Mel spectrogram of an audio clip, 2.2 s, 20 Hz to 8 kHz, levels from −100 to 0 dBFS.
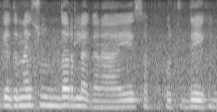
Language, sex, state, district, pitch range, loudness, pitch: Hindi, female, Haryana, Rohtak, 175-210 Hz, -17 LUFS, 185 Hz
